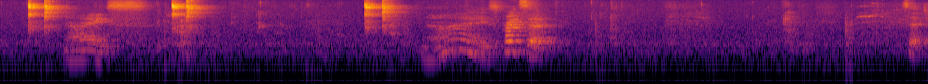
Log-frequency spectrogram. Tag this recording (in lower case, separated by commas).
speech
